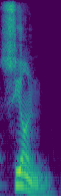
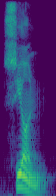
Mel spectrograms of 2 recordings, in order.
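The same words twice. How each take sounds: First: The name is said with Spanish pronunciation. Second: The name is said with Spanish pronunciation.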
